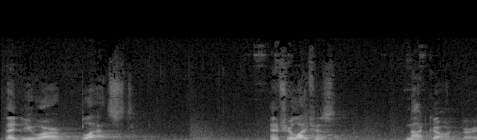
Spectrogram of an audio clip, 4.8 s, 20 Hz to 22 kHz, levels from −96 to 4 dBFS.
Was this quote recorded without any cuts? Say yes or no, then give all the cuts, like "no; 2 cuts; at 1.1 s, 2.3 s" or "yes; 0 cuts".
yes; 0 cuts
